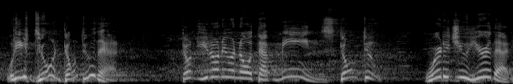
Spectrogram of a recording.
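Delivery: high, flustered mock scolding; alarmed scolding. Dad scolds son over rude noise, alarmed and high. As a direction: stop the kid, acting appalled.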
